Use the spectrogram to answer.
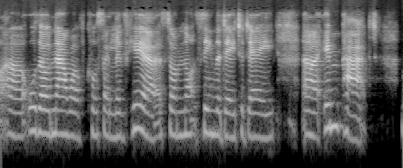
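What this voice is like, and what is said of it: London British accent. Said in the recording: “my accent ... I was born and raised in London”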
